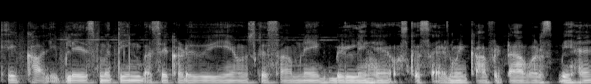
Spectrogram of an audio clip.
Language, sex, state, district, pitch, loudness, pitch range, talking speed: Hindi, male, Chhattisgarh, Korba, 90 Hz, -15 LUFS, 85-90 Hz, 210 wpm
